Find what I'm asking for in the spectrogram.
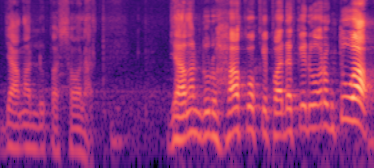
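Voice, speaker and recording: This man speaks at a fairly quick pace. His pitch swings very widely. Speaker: wedding advice speaker. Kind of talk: wedding speech.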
